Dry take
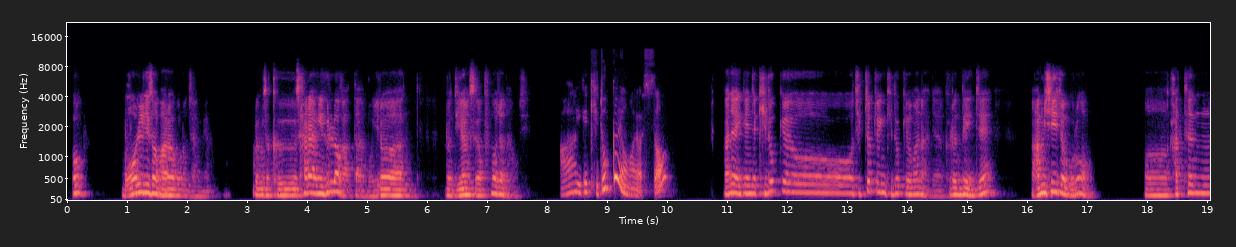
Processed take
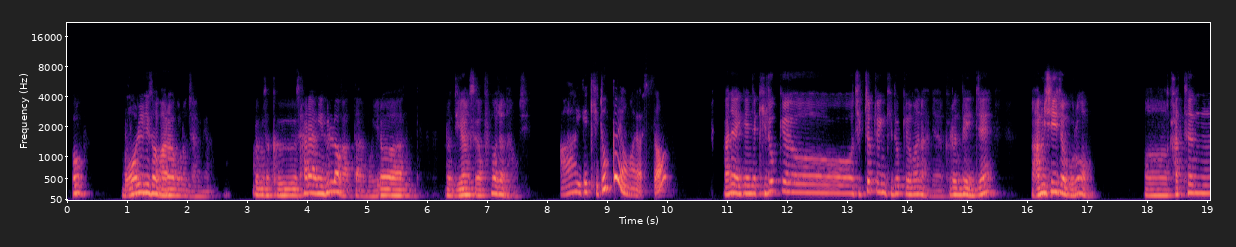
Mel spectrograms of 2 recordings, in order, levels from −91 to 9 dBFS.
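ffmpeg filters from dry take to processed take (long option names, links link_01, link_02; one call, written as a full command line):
ffmpeg -i in.wav -af "asetnsamples=nb_out_samples=441:pad=0,asendcmd='1.48 lowpass f 2200;2.23 lowpass f 1100;6.45 lowpass f 2000;7.32 lowpass f 3100;9.65 lowpass f 1700;11.65 lowpass f 3100;13.43 lowpass f 2100;15.18 lowpass f 3000',lowpass=1200" out.wav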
